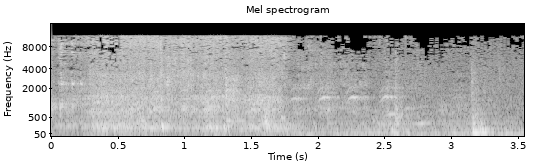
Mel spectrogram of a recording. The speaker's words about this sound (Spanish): Se lava los dientes en el baño.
